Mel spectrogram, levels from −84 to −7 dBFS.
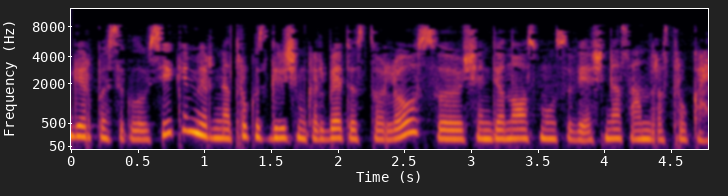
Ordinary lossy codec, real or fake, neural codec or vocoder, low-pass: MP3, 32 kbps; real; none; 10.8 kHz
